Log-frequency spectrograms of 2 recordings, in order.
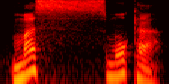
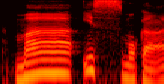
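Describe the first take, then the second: First: The vowel before the s is dropped and linked. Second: The vowel before the s is pronounced separately. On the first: The speaker calls it right. "Ang tama po ay ma masmuka kung lalaki" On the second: The speaker calls it wrong. "nagkakamali po dito, sinasabing maismuka"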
